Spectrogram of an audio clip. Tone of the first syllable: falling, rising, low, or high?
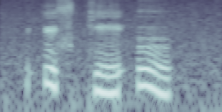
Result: falling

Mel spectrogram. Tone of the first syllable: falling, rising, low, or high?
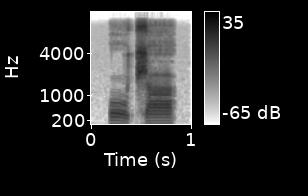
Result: falling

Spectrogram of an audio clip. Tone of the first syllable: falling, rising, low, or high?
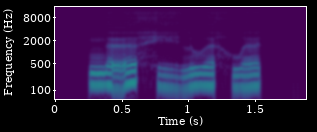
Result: rising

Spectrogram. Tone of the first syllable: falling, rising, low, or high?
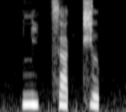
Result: low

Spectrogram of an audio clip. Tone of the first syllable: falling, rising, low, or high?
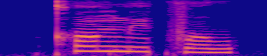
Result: high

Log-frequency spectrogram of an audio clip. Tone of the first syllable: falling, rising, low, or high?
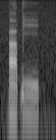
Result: low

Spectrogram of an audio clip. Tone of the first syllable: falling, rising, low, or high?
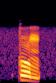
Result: falling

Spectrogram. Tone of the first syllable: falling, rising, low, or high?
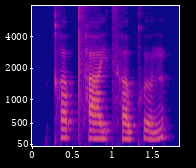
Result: rising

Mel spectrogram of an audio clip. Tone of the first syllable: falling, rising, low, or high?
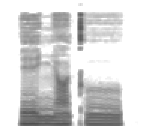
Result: low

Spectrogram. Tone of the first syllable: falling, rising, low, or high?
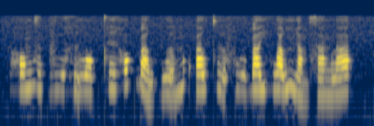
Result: rising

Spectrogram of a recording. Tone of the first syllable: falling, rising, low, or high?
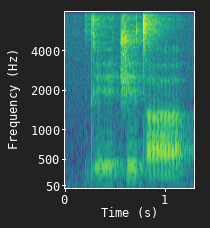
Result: rising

